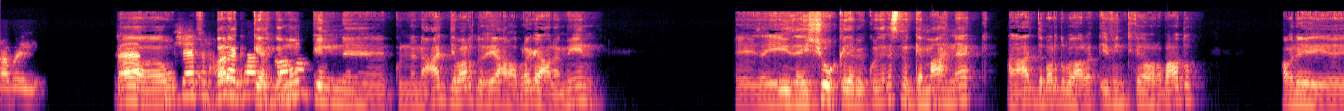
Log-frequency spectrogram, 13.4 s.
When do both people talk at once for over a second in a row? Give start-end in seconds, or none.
1.2-3.1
